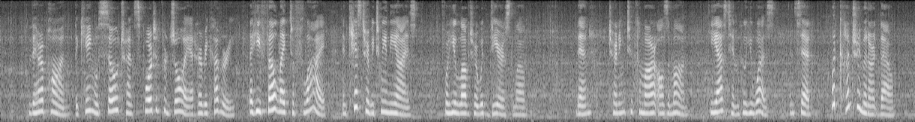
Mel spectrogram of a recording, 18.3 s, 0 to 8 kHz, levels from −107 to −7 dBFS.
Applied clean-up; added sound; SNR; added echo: none; Rain; 18 dB; none.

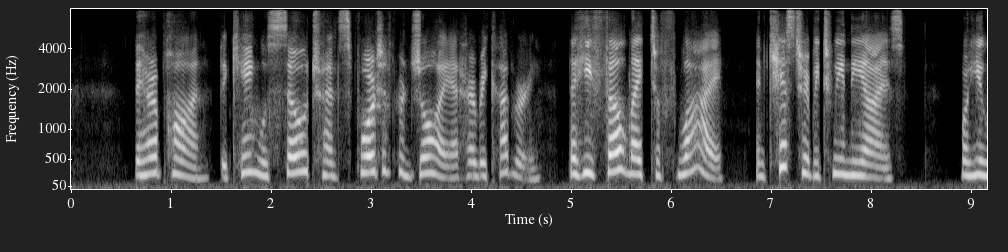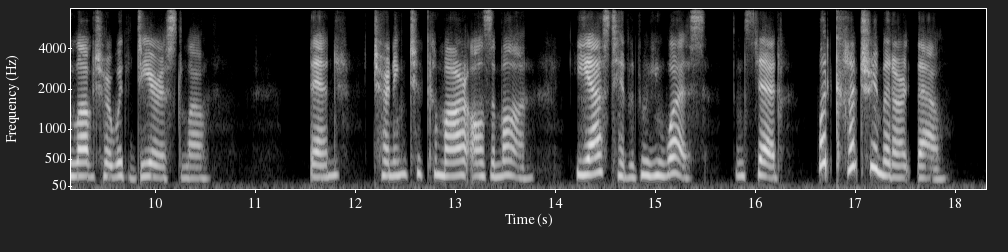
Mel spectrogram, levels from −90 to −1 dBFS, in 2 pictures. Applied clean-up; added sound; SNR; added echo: neural diffusion model UNIVERSE++.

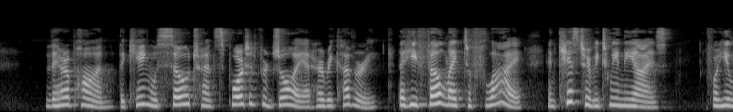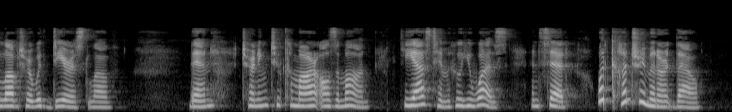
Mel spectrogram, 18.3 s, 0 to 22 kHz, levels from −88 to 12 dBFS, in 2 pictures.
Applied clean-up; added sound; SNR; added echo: none; none; none; none.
